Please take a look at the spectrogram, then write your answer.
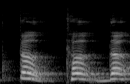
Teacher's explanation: आपली जीभ दाताला टेकते म्हणून ही दंते वर्ण आहेत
